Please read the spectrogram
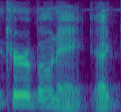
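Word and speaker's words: Kurobane: we're talking about Charlotte now, and Yusa Kuribone, Kuribane. Damn, I knew I'd butcher it. – You had it right the first time.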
